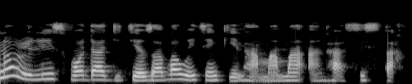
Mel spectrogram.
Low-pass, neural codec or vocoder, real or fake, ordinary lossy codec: 7.2 kHz; none; real; none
